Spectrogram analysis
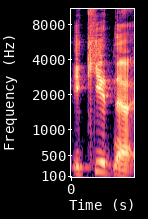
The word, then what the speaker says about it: Echidna: I'm not sure how to pronounce it. Echidna.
